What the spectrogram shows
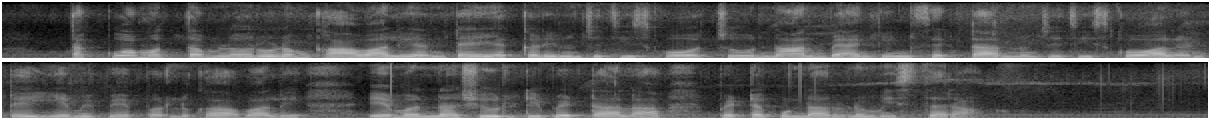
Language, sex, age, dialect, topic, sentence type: Telugu, female, 46-50, Telangana, banking, question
